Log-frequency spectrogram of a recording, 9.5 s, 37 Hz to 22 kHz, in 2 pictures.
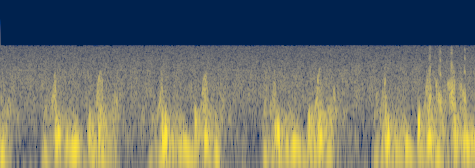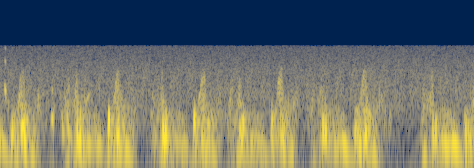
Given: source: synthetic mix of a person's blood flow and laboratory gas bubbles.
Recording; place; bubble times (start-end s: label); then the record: Doppler ultrasound of blood flow; precordium
4.26-4.31 s: bubbles
4.34-4.69 s: bubbles
4.76-4.84 s: bubbles
5.25-5.66 s: bubbles
From the record:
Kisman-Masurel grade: 211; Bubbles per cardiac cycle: several, 3 to 8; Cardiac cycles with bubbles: 1 to 10%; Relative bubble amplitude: barely perceptible (0.100 to 0.250); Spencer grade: 1 (occasional bubble signal discernible with the cardiac motion signal, with majority of cardiac periods free of bubbles); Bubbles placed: only in the low amplitude regions of the cardiac cycle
